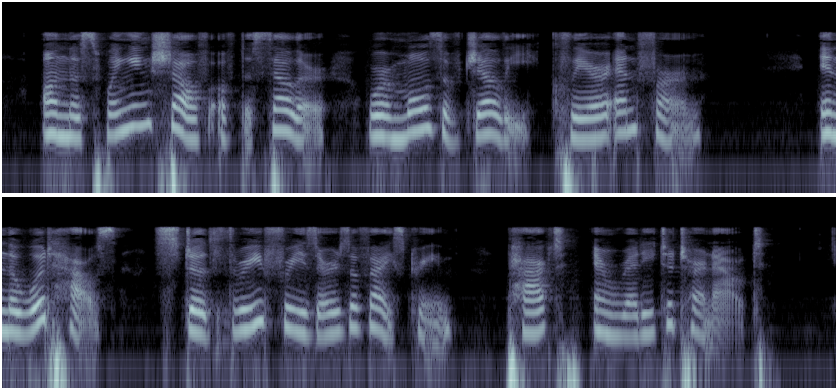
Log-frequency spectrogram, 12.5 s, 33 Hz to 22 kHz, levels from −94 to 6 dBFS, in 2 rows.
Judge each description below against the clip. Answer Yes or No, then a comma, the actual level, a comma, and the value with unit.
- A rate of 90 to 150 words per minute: Yes, average, 140 wpm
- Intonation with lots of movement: No, average, 3.3 semitones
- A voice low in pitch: No, high, 235 Hz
